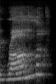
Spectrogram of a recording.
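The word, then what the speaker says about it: raṃ: be rum again uh in Sanskrit if you see an R A it was it's a short a if you see an a with a line over it or two A's then it would be ra then it would be more of a ram but if it's a short a a uh more of an uh sound like rum um the yantra is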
